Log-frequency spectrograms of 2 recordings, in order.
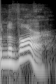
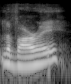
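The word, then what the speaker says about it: Navarre: awesome job um oh the E is silent so Navar Navar beach balls Seth awesome not navare not naare Navar cool I bet I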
